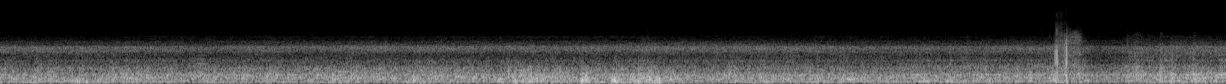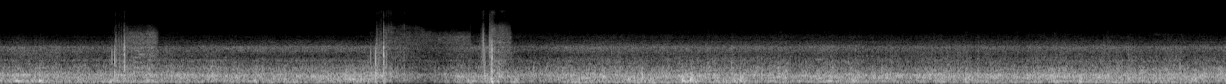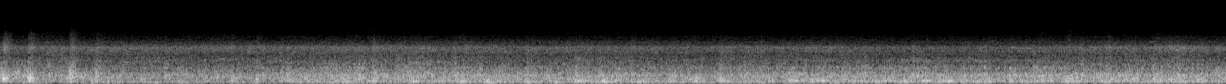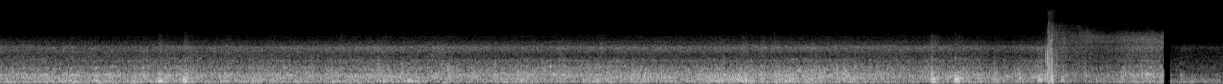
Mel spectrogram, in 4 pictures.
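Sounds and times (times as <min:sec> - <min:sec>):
train wheels rumbling on track: 0:00.0 - 0:49.0
clacks at rail joints: 0:10.5 - 0:13.9, 0:24.5 - 0:27.3, 0:37.7 - 0:39.4, 0:46.0 - 0:47.8
brief harsh noise: 0:13.4 - 0:13.9, 0:47.2 - 0:48.4.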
